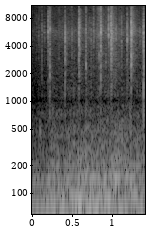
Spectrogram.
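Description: A bonfire crackles steadily with irregular sharp pops and snaps over a low, constant rumble of burning, with no one talking.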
